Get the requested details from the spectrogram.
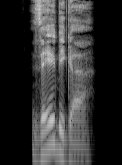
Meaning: inflection of selbig: 1. strong/mixed nominative masculine singular 2. strong genitive/dative feminine singular 3. strong genitive plural
- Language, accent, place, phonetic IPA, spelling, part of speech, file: German, Germany, Berlin, [ˈzɛlbɪɡɐ], selbiger, pronoun, De-selbiger.ogg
